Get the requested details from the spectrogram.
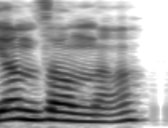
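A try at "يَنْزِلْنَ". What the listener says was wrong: Yanzilna. Again, that I will remain throughout. Kasra will remain, keep it in mind. That does not change. Kasra has to remain in all cases. So, tanzilu, tanzilani, yanzilna.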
